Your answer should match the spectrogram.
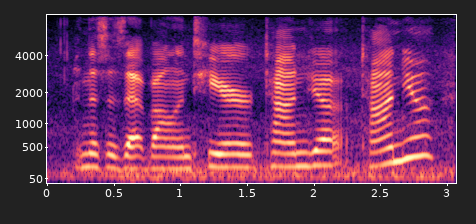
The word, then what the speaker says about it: Tanja: And this is that volunteer Tanja. It's Tanja, T-A-N-J-A is how it's spelled, from Jung Seeds.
